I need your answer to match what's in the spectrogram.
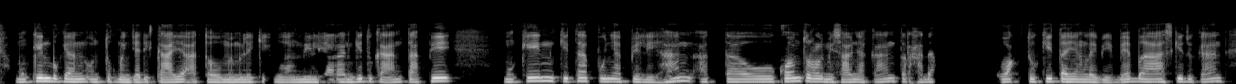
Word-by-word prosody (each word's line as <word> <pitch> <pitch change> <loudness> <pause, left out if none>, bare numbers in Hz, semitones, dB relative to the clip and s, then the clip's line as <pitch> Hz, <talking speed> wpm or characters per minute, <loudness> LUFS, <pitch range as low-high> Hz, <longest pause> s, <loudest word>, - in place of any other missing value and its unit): mungkin 120 +5 +6
bukan 125 -1 +2
untuk 115 0 -4
menjadi 110 -1 0
kaya 110 +1 +1
atau 110 0 -2
memiliki 110 0 -1
uang 110 0 -3
miliaran 115 0 -1
gitu 135 +3 -1
kan, 115 -1 -2
tapi 145 +6 +4 0.5
mungkin 155 +7 +2
kita 145 +1 +1
punya 135 -3 +1
pilihan 125 +5 -2
atau 125 +1 -2
kontrol 145 -2 +3
misalnya 115 -1 -1
kan 125 +6 -3
terhadap 110 -3 -7 0.6
waktu 120 +1 -3
kita 130 0 +1
yang 115 -1 +1
lebih 105 -2 -2
bebas 125 +1 -1
gitu 130 -2 +1
kan, 130 +5 -4
120 Hz, 135 wpm, -20 LUFS, 115-135 Hz, 0.6 s, mungkin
